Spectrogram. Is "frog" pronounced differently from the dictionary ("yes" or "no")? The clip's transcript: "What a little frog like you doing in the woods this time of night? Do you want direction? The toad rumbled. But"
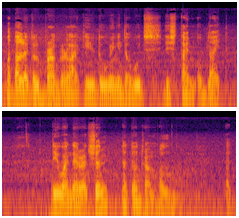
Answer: yes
